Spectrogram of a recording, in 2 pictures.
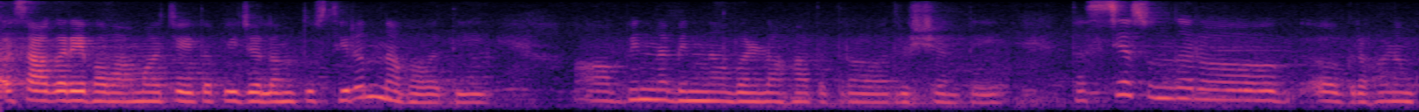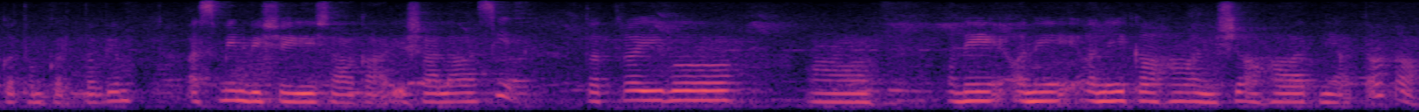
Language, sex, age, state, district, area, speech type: Sanskrit, female, 45-60, Maharashtra, Nashik, rural, spontaneous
